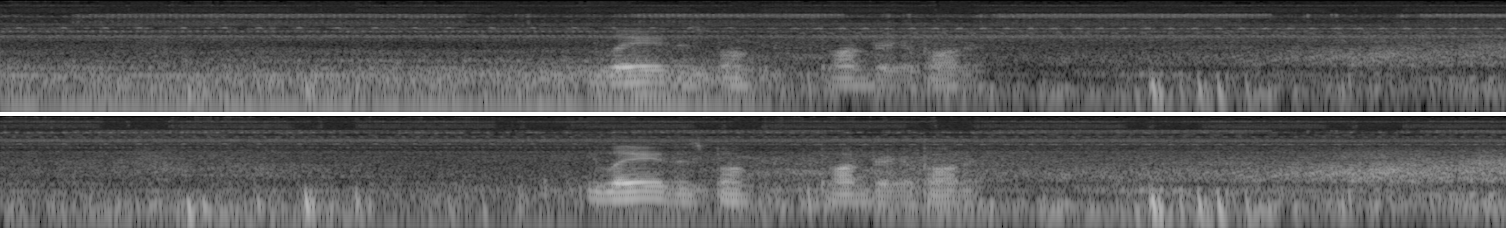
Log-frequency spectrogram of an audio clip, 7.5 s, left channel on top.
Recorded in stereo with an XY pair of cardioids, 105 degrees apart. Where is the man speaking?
55° right, 1.3 m.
